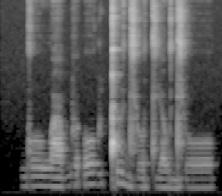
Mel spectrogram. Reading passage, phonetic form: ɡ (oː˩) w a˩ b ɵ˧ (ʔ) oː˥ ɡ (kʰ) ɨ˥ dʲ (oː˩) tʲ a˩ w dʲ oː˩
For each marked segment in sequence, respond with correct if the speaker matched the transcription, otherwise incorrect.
correct, correct, incorrect, correct

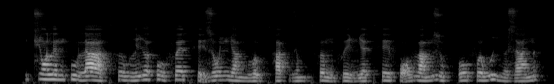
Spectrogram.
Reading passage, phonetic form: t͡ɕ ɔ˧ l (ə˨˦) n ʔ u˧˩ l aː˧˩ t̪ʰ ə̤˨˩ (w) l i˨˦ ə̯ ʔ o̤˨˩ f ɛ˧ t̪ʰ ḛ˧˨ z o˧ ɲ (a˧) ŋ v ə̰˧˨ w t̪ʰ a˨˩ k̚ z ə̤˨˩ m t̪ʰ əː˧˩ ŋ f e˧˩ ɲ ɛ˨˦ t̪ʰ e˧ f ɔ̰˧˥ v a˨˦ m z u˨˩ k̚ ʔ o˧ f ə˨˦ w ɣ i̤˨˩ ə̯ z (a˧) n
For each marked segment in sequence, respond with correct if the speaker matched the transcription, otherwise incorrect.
correct, correct, incorrect, incorrect

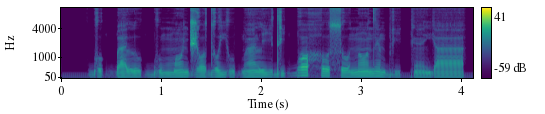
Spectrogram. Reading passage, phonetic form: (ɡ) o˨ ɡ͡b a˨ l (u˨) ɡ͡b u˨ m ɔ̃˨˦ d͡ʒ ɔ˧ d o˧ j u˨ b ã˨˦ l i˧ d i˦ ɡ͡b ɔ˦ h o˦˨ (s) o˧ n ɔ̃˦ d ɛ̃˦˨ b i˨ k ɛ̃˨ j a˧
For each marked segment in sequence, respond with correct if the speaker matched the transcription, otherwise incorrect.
correct, correct, correct

